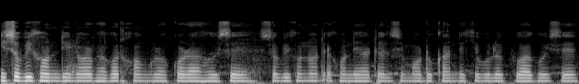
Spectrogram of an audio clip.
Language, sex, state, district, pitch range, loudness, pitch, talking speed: Assamese, male, Assam, Sonitpur, 150-160 Hz, -20 LUFS, 155 Hz, 155 wpm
